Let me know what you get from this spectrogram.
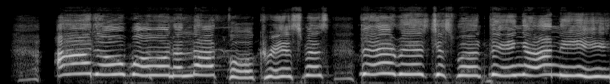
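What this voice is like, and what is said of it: Singing in a high falsetto. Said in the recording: “my high voice ... Do a couple of lines in your high voice ... You're like Barry Gibb over there with your falsetto”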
